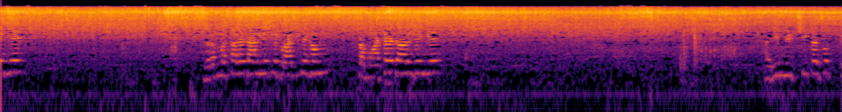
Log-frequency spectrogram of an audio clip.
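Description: Food sizzles and bubbles steadily in a pan.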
